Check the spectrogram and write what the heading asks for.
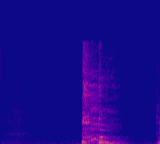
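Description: A man coughs once, a short sharp cough about a second in, after a near-silent pause.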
